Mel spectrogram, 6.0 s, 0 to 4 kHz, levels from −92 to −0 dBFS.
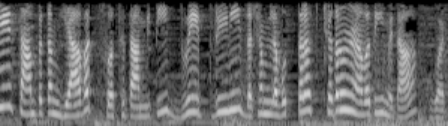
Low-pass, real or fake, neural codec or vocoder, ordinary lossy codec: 3.6 kHz; real; none; none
